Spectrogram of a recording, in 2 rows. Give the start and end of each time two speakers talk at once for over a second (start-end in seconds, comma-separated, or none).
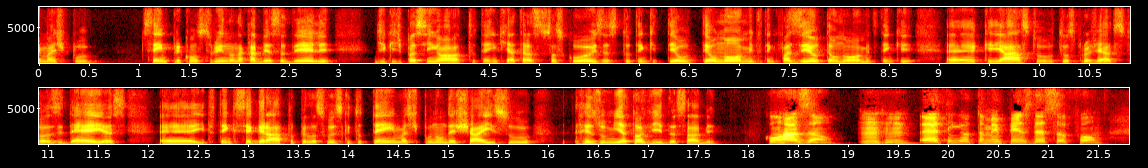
none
